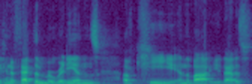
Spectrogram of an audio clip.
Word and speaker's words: Qi: It can be spelled Qi, but it's still pronounced Qi. Some people say Qi, but it's actually Qi.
